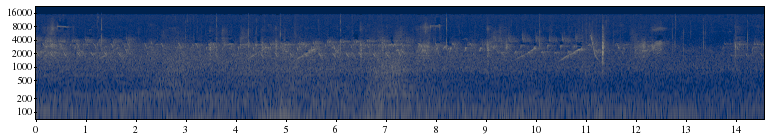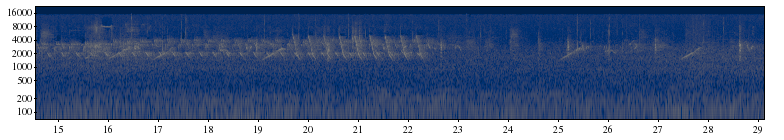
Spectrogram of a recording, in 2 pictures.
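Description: Birds chirping in long runs of rapid short notes over a steady outdoor rumble, with a sharp click about eleven seconds in.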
